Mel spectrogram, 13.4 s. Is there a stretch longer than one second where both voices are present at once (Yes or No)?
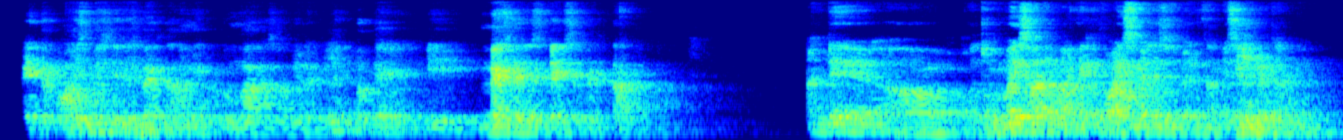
No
